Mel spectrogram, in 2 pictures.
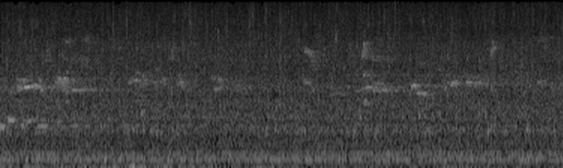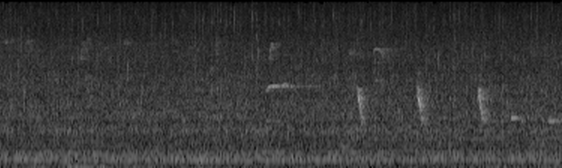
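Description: Water splashing and trickling as a fish is released over the side of a boat, with three sharp splashes near the end.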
